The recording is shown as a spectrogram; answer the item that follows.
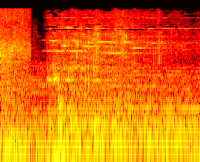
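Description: Anime sound effects over background music, for damage magically transferred onto a character. A loud wash of noise dies away just after the start, then a glassy, tinkling shimmer comes in about half a second in and fades.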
